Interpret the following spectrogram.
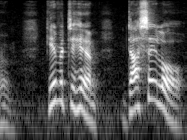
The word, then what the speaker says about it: dáselo: Dáselo. One word. D-A-S-E-L-O. There's an accent on the A.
